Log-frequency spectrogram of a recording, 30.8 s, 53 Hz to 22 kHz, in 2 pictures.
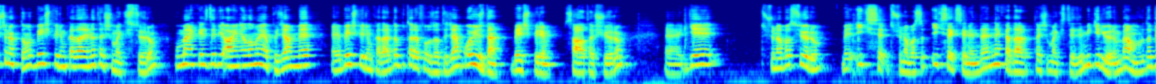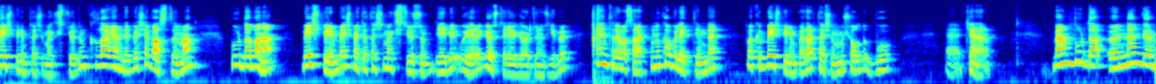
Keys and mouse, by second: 9.1 g.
